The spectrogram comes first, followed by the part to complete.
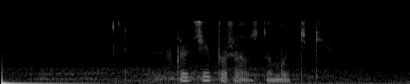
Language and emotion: Russian, sad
